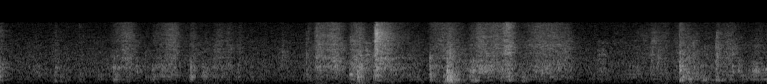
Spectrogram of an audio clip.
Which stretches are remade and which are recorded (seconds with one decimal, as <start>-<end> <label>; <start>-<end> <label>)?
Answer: 0.0-0.9 recorded; 0.9-2.4 remade; 2.4-3.0 recorded; 3.0-5.7 remade; 5.7-6.3 recorded; 6.3-7.0 remade; 7.0-7.7 recorded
